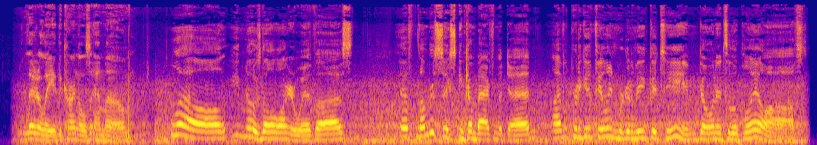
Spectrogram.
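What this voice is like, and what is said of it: Snarky impression of a player. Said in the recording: “that is not a terrible impression... It's a tad bit snarky... It is snarky, but it kind of does sound like him.”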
